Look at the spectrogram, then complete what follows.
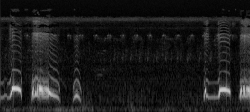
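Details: Spotted dove cooing in the mixed field voice, used to excite and train a caged bird. A full three-note hollow phrase, silence of over two seconds, then a new phrase starts with a level and a sliding coo.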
